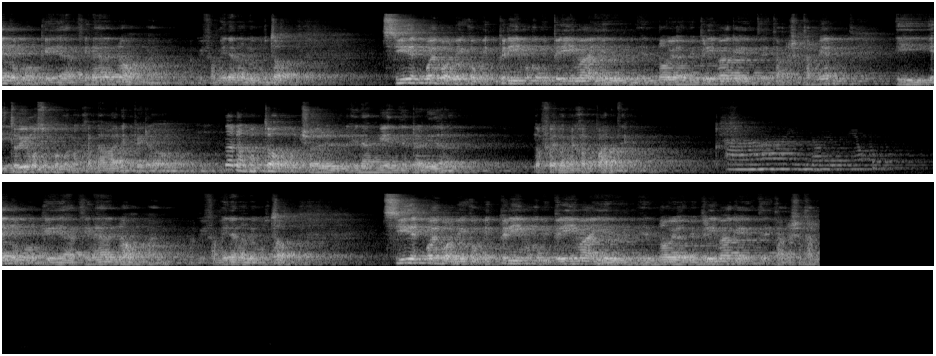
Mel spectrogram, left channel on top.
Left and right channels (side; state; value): right; drops out; at 8.2 s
